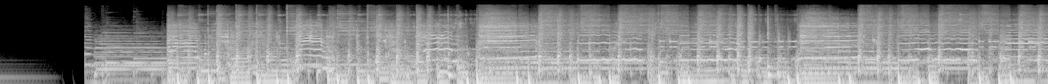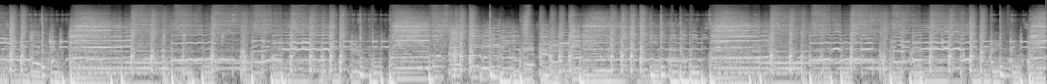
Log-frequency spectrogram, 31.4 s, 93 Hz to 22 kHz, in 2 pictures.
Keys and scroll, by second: 20.8 ctrl+shift+], 21.5 Up, 21.6 Up, 23.1 Right, 29.5 Down, 31.3 Up.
